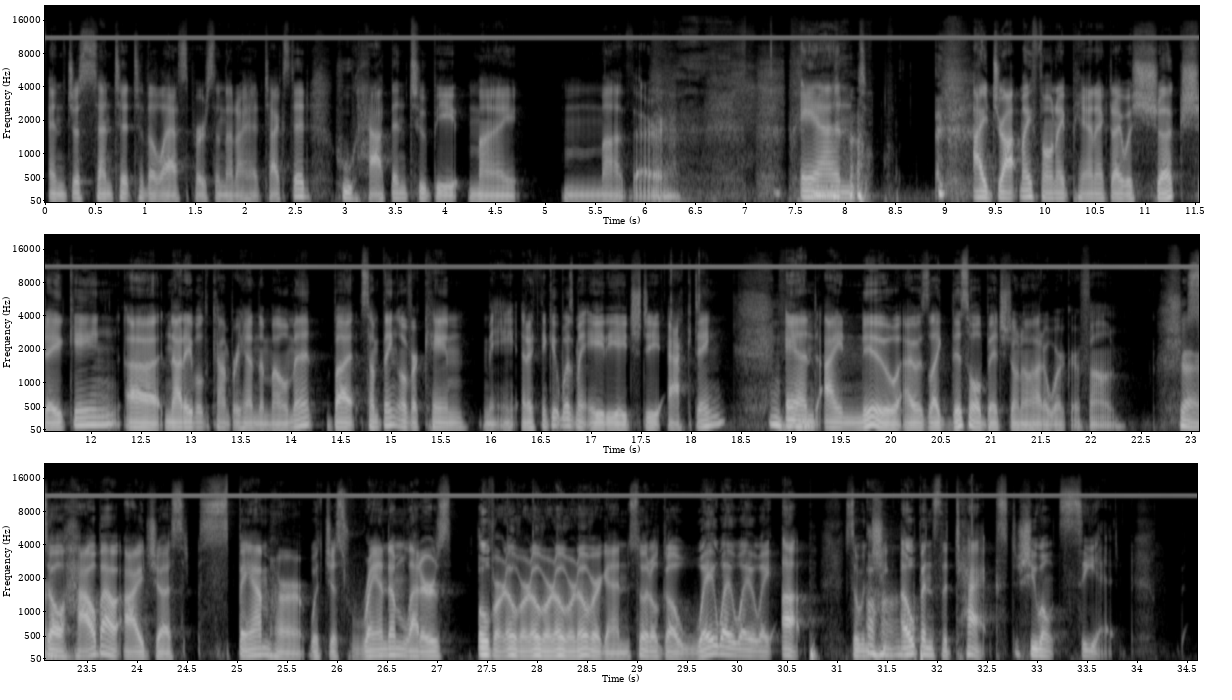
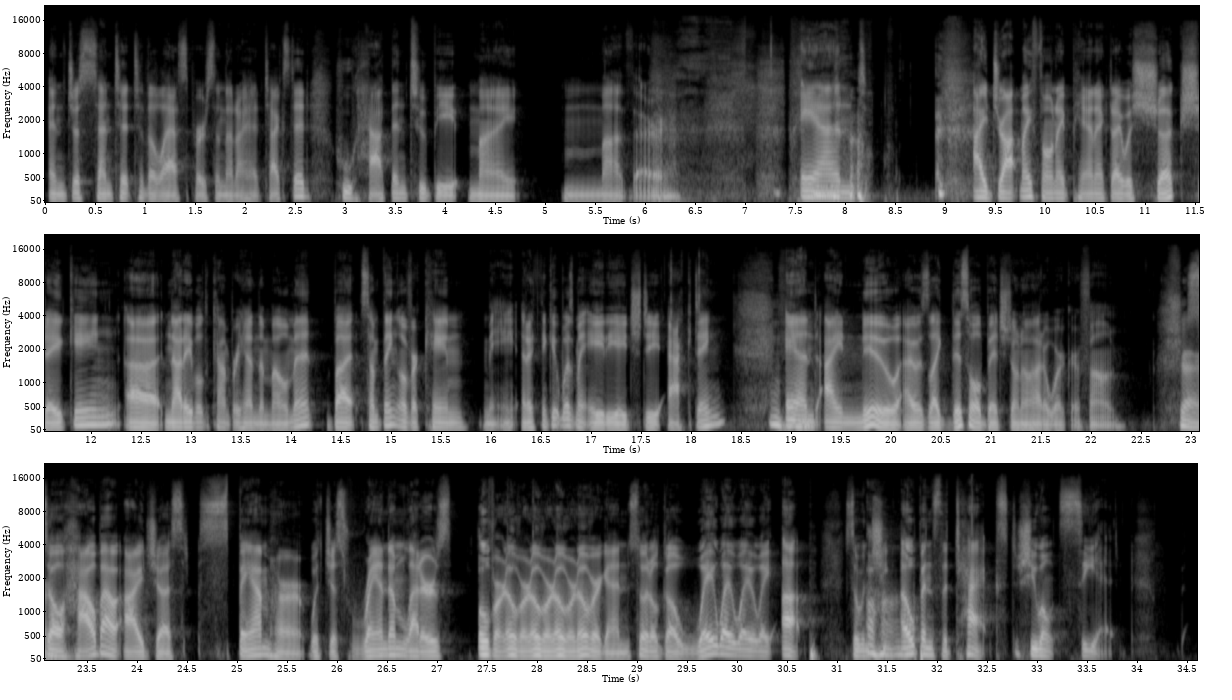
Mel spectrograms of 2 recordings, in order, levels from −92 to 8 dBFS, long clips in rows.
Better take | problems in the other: second | high-pitched whine; noticeable; throughout; 11 kHz, 10 dB below the speech

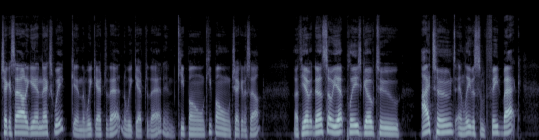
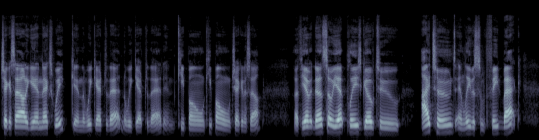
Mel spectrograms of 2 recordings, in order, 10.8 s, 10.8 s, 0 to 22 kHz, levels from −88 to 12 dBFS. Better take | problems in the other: first | thin; very; fading below 350 Hz

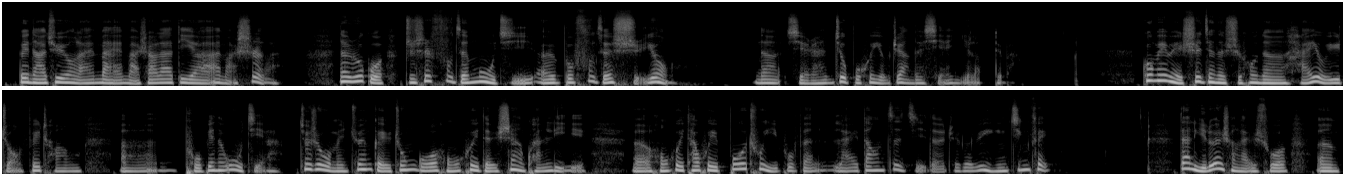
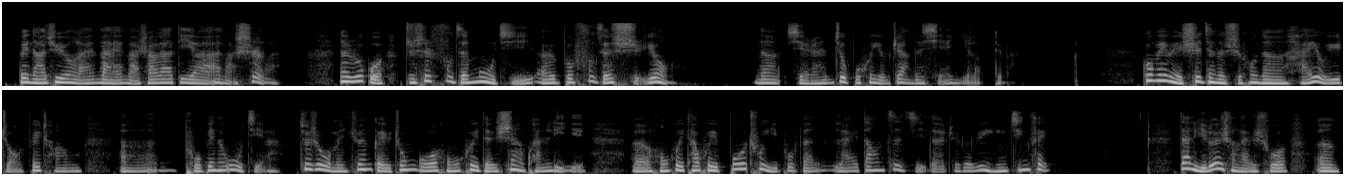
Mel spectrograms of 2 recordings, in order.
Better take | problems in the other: first | garbled, watery; badly; nothing above 7.5 kHz

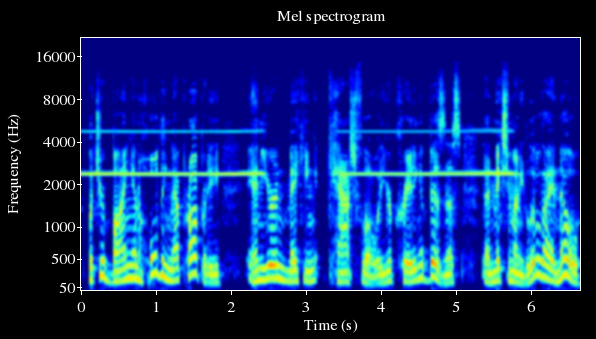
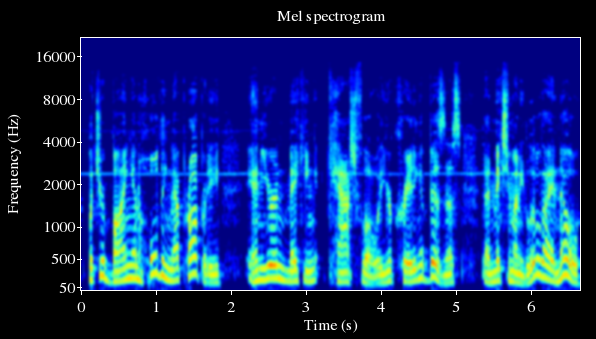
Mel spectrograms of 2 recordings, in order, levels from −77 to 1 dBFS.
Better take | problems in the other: second | high-pitched whine; loud; until 2.5 s and from 3.5 to 6 s; 2.5 kHz, 5 dB below the speech; faint in the second

